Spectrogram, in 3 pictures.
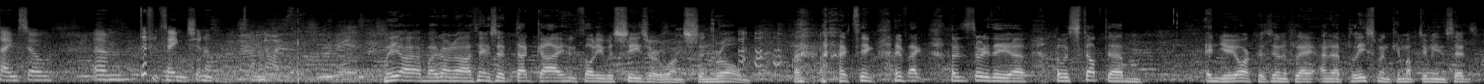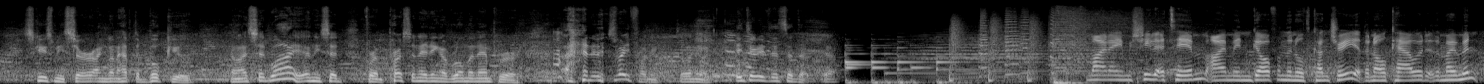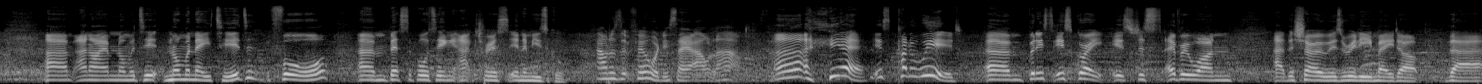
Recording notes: A collection of interviews from the Olivier nominations launch party.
